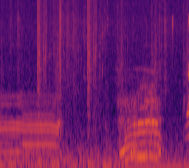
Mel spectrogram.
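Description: A cow in the video game Survival Island moos twice, each a drawn-out, low lowing call with a brief pause between them, with no talk over it.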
